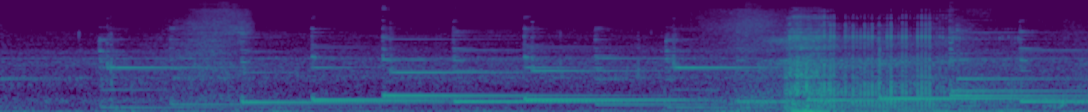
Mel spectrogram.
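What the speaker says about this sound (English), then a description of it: "Rena snored. It sounded cute." Rena snores softly in a visual novel game, a few breathy rasps rising under gentle melodic background music with chiming notes, no talking.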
